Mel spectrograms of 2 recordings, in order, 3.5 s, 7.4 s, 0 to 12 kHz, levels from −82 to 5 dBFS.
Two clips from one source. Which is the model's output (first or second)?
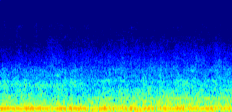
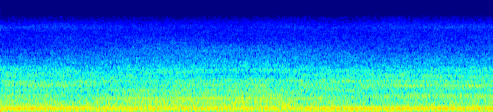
first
